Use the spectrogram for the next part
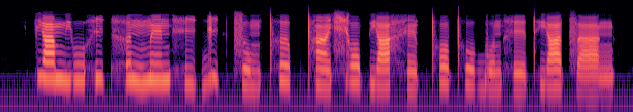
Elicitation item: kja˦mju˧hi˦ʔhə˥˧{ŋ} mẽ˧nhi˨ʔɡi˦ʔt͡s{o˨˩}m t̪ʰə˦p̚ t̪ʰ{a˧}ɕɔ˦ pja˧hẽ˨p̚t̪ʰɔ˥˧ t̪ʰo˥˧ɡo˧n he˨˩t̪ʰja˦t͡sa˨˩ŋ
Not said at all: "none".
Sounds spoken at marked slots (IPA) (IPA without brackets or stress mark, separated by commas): n, o˨˩, ã˧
